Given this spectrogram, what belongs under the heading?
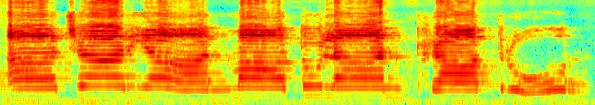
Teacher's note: ఇక్కడ కూడా భ్రాత్రున్ భ మహాప్రాణం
